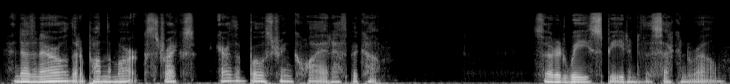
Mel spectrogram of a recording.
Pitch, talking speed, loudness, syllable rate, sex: 125 Hz, 190 wpm, -20 LUFS, 5.8 syllables/s, male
